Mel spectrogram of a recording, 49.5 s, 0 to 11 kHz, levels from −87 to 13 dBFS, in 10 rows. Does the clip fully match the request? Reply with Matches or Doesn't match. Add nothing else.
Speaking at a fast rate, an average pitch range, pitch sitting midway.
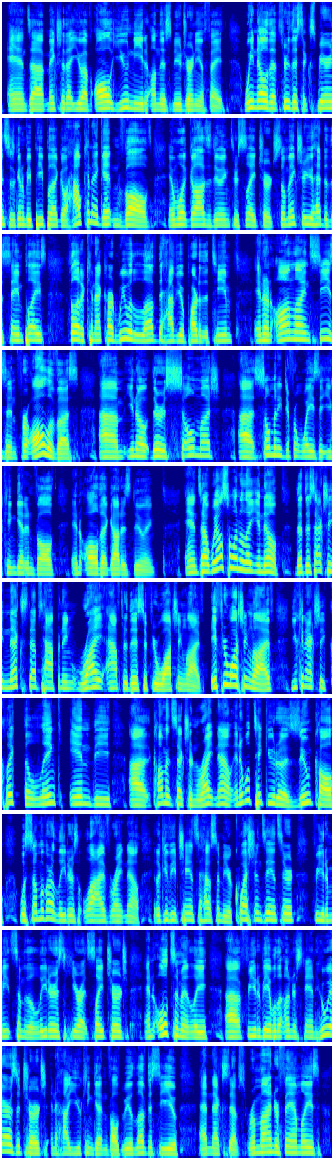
Matches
